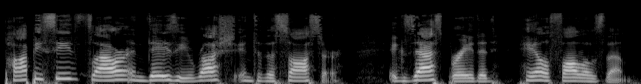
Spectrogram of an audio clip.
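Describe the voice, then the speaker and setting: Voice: mid-range voice, unhurried, no room sound. A narrator reading a homemade radio play as scripted storytelling.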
